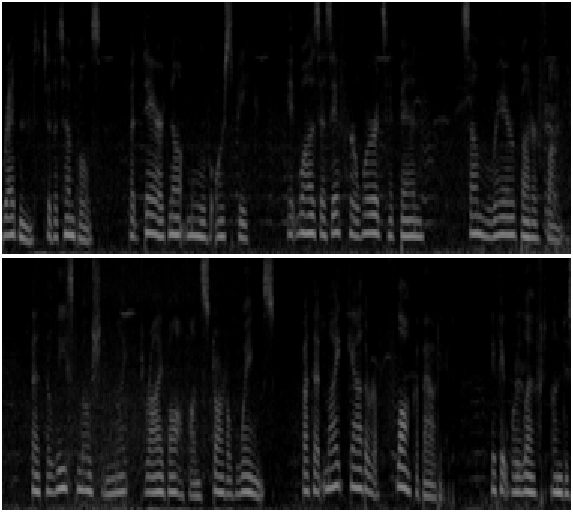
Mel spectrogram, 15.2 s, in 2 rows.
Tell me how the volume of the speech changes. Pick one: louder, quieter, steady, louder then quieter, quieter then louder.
steady.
